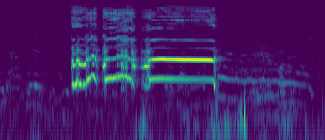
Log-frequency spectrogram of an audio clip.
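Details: Rooster crowing: a loud cock-a-doodle-doo with two short rough syllables, then a long steady drawn-out final note, followed by quiet background noise.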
